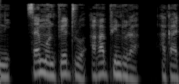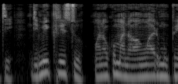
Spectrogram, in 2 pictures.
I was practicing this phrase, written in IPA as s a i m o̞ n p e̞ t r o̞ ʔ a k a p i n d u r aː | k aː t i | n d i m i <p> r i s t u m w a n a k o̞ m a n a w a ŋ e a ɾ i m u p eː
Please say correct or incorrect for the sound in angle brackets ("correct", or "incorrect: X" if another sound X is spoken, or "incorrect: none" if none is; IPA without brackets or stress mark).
incorrect: k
